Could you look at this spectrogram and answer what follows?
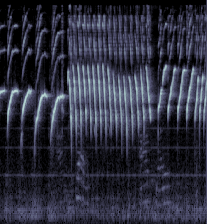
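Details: Vocal canary singing ornate 'cengkok mewah' phrases used to tutor young songbirds: several rising-then-falling whistled sweeps, then a fast buzzy trill of repeated notes, ending in quick looping sweeps.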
